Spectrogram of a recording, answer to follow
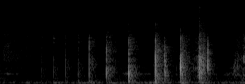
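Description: A page of a picture book being turned by hand: a quick run of soft paper crackles and taps, starting about half a second in.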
